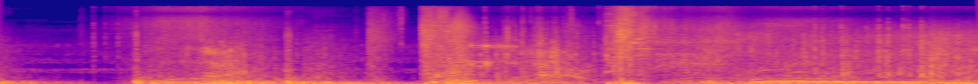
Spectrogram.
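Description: A huge creature stomps heavily with deep thuds.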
